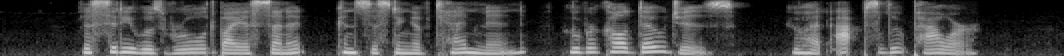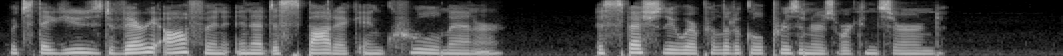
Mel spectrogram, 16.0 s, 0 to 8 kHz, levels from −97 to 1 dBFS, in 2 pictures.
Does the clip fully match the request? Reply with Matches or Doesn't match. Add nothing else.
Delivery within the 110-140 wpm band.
Matches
